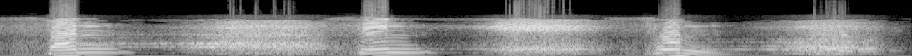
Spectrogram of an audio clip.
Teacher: اوپر کے سامنے والے دونوں دانتوں کے جو کنارہ ہے وہ نچلے ہونٹ کے تر حصے سے لگے تو فا ادا ہوتا ہے. فا اس کو فا واو کی طرح ادا نہیں کریں گے اور نہ ہی دونوں ہونٹوں کو ملا کے پھا پڑیں گے، بلکہ اوپر کے سامنے والے دو دانتوں کے کنارے اور نچلے ہونٹ کا تر حصہ یہ مخرج ہے، یعنی نکلنے کی جگہ ہے فا کی.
